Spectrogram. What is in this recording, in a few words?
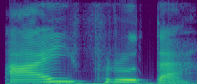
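there is fruit, Spanish, female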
